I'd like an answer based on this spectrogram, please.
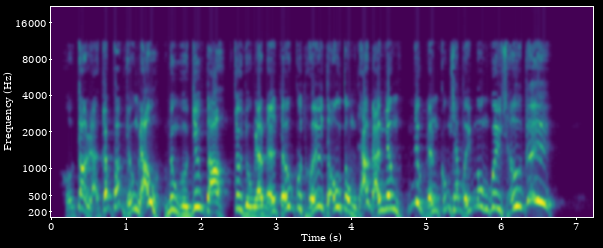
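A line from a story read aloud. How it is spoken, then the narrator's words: Loud shout, gritted teeth. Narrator (Vietnamese): Gã cắn răng một cái, hét to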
